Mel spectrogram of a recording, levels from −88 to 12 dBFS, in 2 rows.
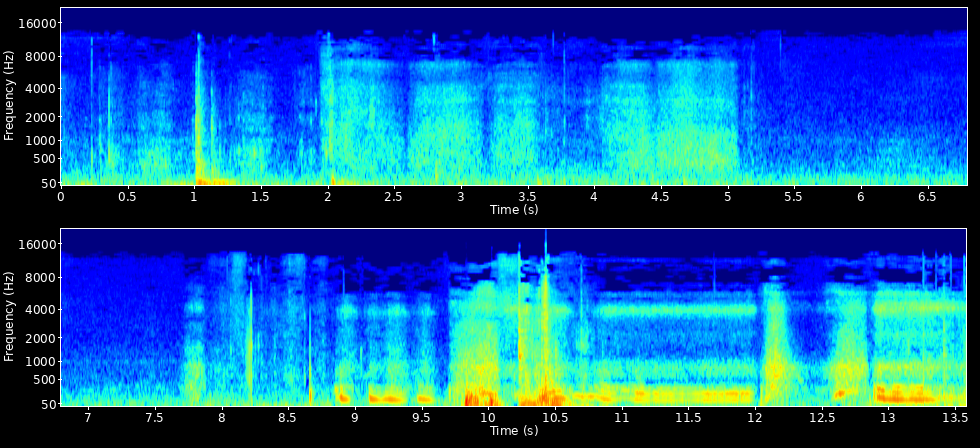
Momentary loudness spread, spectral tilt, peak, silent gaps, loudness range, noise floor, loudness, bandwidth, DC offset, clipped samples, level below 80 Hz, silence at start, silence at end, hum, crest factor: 24 LU; -5.5 dB/octave; 0 dBFS; none; 19 LU; -45 dBFS; -22 LUFS; 13.5 kHz; under 0.1%; under 0.1%; -30 dBFS; 0 s; 0 s; none; 24 dB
